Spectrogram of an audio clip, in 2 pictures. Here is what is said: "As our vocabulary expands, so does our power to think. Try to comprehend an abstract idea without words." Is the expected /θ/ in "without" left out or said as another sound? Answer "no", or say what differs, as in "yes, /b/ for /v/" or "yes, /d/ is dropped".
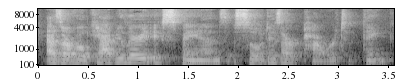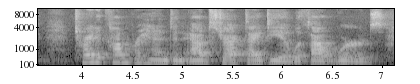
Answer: no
